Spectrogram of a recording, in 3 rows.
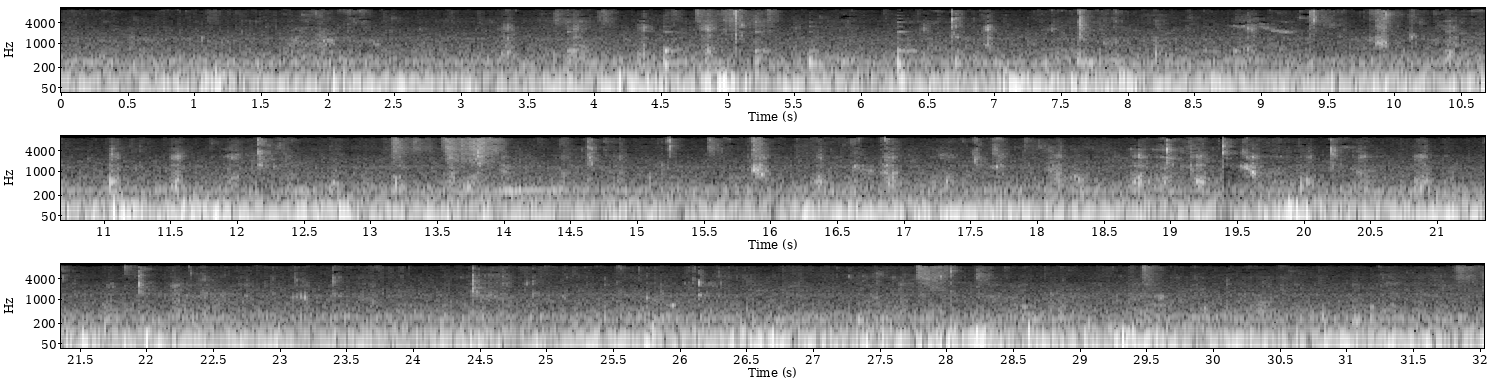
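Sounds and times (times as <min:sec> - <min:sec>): low hum: 0:00.0 - 0:32.0
person chewing food: 0:00.2 - 0:32.0.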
